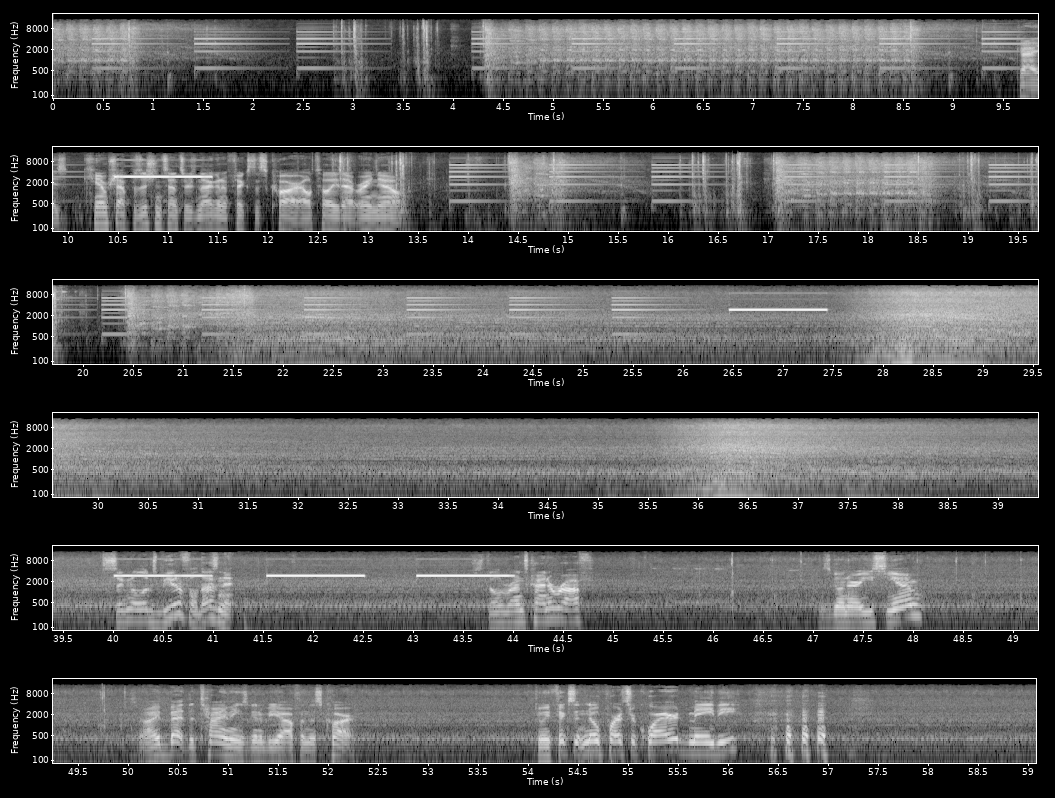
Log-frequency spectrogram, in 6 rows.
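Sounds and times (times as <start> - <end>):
car engine cranking and starting: 0.0 - 59.0
short electronic beeps: 0.3 - 3.4, 4.2 - 11.5, 13.8 - 27.5, 40.0 - 44.1
engine revving: 20.4 - 59.0.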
